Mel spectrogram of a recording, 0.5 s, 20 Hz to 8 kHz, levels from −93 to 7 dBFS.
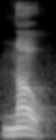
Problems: none marked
